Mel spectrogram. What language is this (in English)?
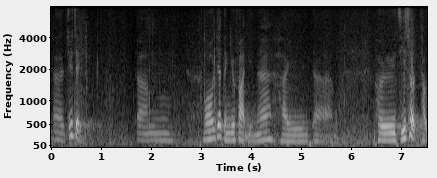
Cantonese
